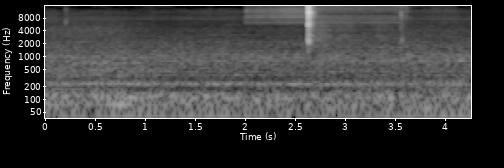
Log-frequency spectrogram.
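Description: Steady low background rumble, with a single sharp click about two and a half seconds in as a small metal gum-pack pipe is handled.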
